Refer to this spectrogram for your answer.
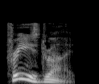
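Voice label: "freeze-dried", British English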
